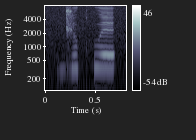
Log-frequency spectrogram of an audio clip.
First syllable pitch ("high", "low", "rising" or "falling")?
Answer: high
